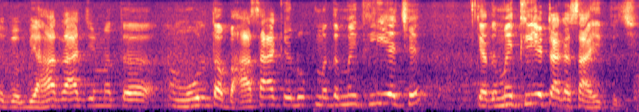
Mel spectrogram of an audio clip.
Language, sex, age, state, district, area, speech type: Maithili, male, 45-60, Bihar, Saharsa, urban, spontaneous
